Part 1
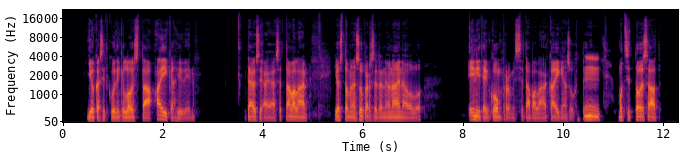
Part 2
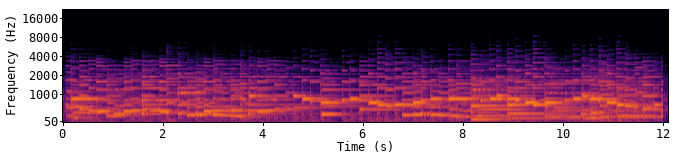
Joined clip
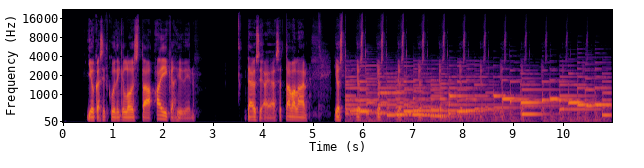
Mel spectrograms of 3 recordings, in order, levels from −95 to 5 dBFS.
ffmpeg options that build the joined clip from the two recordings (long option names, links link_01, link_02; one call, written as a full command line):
ffmpeg -i cue0.wav -i cue1.wav -filter_complex "[0:a]apad=whole_dur=10.98,atrim=end=10.98,atrim=end=5.652[link_01];[1:a]atrim=start=1.648:end=6.98[link_02];[link_01][link_02]acrossfade=duration=0.004:curve1=hsin:curve2=hsin,asplit=2[link_03][link_04];[link_04]afade=type=in:start_time=5.03:duration=0.01,afade=type=out:start_time=5.65:duration=0.01,aecho=0:1:410|820|1230|1640|2050|2460|2870|3280|3690|4100|4510|4920:0.530884|0.424708|0.339766|0.271813|0.21745|0.17396|0.139168|0.111335|0.0890676|0.0712541|0.0570033|0.0456026[link_05];[link_03][link_05]amix=inputs=2:normalize=0" out.wav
